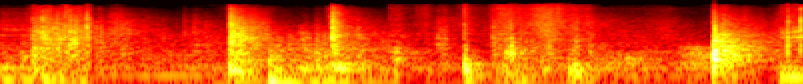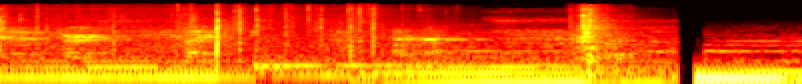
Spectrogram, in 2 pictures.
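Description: Hand rummaging through frozen packages and plastic zip bags in a freezer drawer: crinkling and irregular knocks. Music comes in under it, and music alone takes over near the end.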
